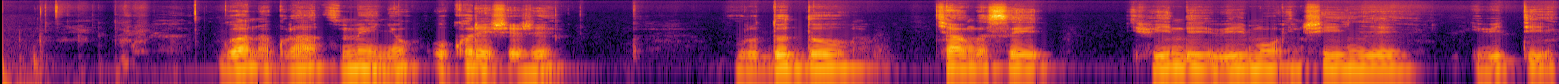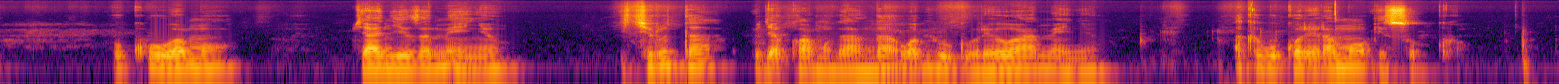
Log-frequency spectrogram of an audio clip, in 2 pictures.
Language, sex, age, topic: Kinyarwanda, male, 18-24, health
